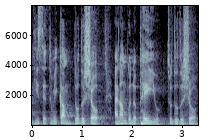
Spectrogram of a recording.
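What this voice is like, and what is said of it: Armenian accent. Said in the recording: “I was not born there. You can tell by my accent. I was born in Armenia”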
